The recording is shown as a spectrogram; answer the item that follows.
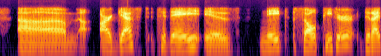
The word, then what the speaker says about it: Salpeter: Our guest today is Nate Salpeter. Did I pronounce that correctly, Nate?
